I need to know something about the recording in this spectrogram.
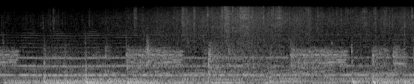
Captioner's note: eerie techno music; locusts fluttering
